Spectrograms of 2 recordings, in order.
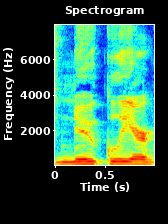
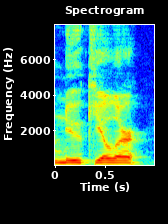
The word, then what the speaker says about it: nuclear: that says this but it's nuclear not nucular you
